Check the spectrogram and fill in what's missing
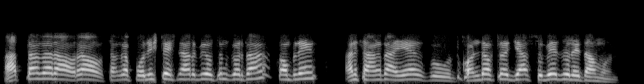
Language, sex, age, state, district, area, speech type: Goan Konkani, male, 45-60, Goa, Canacona, rural, conversation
